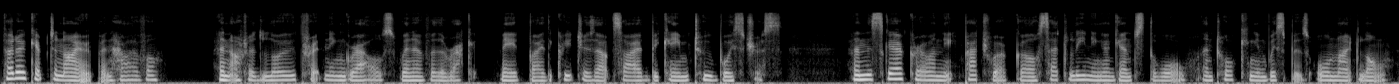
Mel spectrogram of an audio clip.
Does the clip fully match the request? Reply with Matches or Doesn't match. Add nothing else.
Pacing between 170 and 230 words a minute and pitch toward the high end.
Matches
